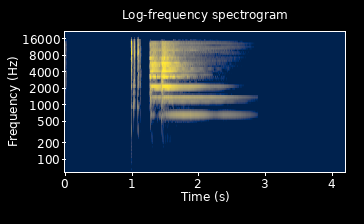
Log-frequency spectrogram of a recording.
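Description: Sound effects for a subscribe-button animation: a quick double mouse click about a second in, then a bright bell ding that rings out and fades over about a second and a half.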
